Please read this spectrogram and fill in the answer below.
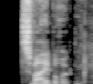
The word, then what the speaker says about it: Zweibrücken: Aber Zweibrücken lautet Zweibrücken und nicht Zweibrücken.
